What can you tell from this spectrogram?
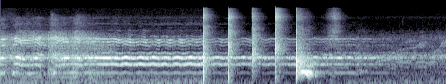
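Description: A long sung note held steady and slowly fading, with a person clapping their hands six times over it, about three to five seconds in; the claps are the loudest sounds.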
